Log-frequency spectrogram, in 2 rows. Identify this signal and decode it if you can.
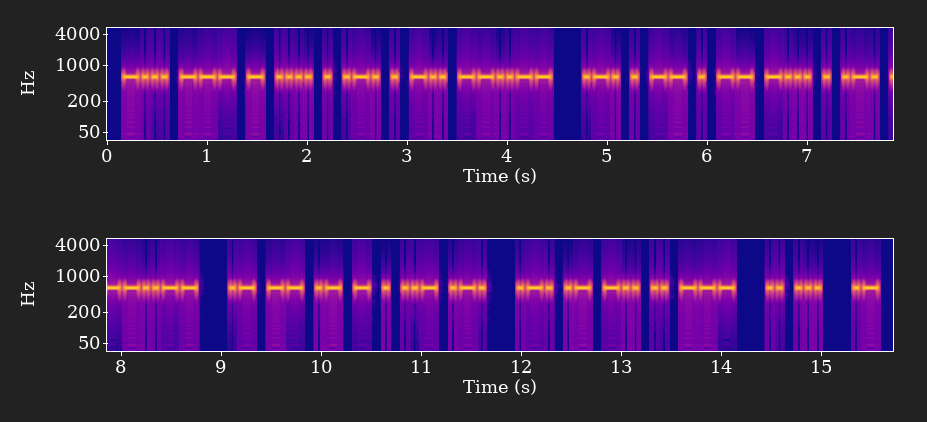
Morse code, heard as a keyed tone, about 25 wpm, 600 Hz. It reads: BOTHERED, REMEMBER, AMATEUR RADIO IS A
